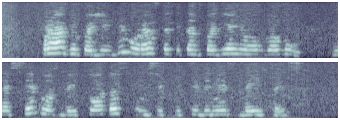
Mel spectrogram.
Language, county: Lithuanian, Vilnius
